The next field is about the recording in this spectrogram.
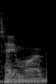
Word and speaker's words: Tamar: With Tamar Braxton. – Oh. – Her name is pronounced Tamar, but okay.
